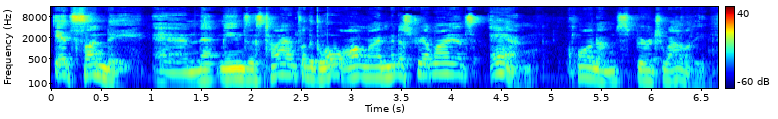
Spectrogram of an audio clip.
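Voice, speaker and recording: A middle-aged American man with a slightly raspy voice, hosting an online ministry livestream in a casual, folksy way and addressing viewers directly. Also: medium pitch, sing-song, moderate pace, darkish tone, slight background noise. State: raspy voice today. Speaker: online ministry host and teacher. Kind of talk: casual livestream talk with shout-outs.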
